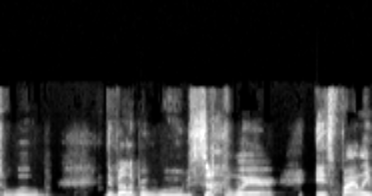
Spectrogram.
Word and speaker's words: Wube: Is it Wube? No, there's no accent. That's Woob.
